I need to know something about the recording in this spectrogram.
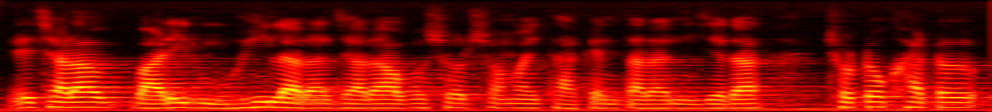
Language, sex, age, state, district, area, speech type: Bengali, male, 30-45, West Bengal, Purulia, urban, spontaneous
